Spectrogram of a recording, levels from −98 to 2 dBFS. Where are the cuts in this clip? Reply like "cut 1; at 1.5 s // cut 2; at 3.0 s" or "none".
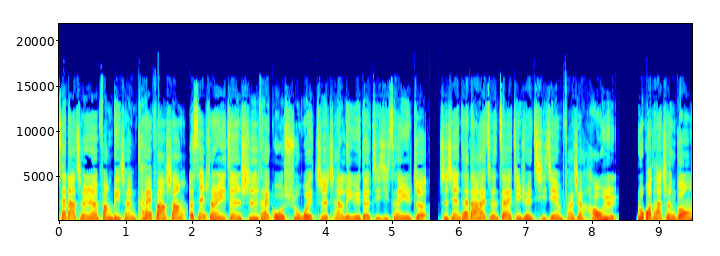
cut 1; at 1.9 s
